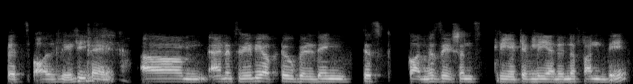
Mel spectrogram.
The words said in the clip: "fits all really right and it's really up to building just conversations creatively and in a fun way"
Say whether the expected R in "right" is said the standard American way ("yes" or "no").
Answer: no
